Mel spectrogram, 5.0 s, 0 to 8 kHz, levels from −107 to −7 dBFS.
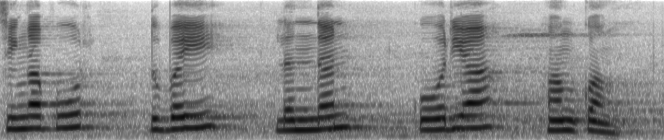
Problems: constant background noise, background conversations at intervals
